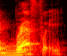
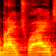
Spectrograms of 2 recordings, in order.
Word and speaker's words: Braithwaite: que vamos lá né Eu queria falar pela pronúncia certa que é Breath mas a transmissão os caras falaram bright White então acredito que vai ficar como bright White aqui no Brasil mesmo mas enfim um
